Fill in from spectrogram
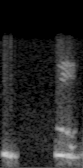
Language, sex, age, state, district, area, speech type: Kannada, female, 18-30, Karnataka, Hassan, rural, conversation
